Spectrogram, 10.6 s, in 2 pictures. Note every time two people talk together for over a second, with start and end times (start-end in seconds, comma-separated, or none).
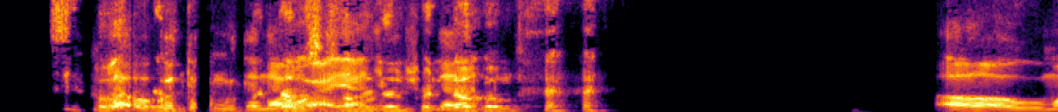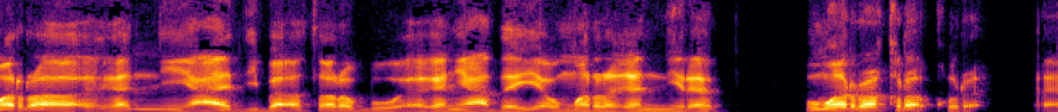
0.5-2.5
